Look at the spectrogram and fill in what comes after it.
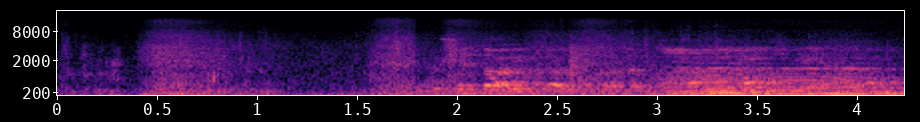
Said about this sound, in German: Ich stehe vor dem Stall und schaue mir die Kühe an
